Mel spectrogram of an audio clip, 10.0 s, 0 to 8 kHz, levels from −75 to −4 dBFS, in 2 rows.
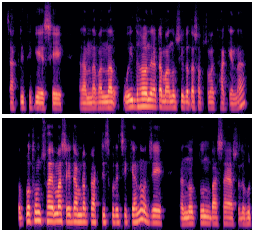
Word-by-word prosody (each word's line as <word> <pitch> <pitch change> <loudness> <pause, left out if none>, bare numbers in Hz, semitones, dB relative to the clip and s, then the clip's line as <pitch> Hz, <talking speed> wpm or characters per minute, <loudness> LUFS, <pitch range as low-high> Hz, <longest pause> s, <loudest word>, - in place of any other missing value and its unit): চাকরি 115 - -5
থেকে 110 0 -5
এসে 105 0 -1 0.5
রান্না-বান্নার 110 +2 +1 0.2
ঐ - - +1 0.2
ধরনের 140 0 +5
একটা 130 -1 +1
মানসিকতা 120 0 -1
সবসময় 110 0 -6
থাকে 100 -1 -5
না। 150 - -2 0.5
তো - - -4
প্রথম 160 +3 +4
৬ 160 -1 +6
মাস 165 0 +6
এটা 150 +1 +2
আমরা 150 0 +3
প্র্যাকটিস 145 0 -1
করেছি 140 0 -2
কেন? 145 +4 +3 0.2
যে 135 0 +3 0.7
নতুন 120 +2 0
বাসায় 120 0 -1
আসলে 115 0 -7
হুট 115 -1 -2
120 Hz, 150 wpm, -23 LUFS, 115-140 Hz, 0.7 s, ৬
